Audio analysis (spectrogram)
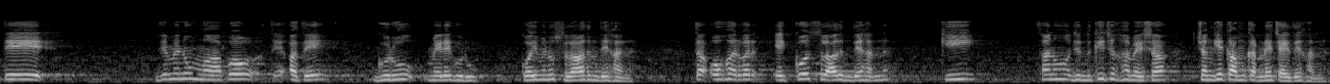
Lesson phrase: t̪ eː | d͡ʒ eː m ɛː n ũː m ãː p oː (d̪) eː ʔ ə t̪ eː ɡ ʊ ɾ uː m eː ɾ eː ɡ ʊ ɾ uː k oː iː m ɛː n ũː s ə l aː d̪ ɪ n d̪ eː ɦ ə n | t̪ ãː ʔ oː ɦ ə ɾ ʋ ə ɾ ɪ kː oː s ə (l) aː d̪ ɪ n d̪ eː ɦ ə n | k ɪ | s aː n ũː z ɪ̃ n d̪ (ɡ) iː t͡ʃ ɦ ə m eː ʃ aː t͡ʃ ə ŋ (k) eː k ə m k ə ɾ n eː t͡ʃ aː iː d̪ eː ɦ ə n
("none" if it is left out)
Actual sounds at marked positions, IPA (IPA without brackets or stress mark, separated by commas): t̪, l, ɡ, ɡ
